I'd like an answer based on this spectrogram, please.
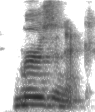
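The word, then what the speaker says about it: Merzenich: to us yeah yeah uh you referenced Dr meznick is that how you pronounce it mercenic mercenic you you reference um Dr mirzanick many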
